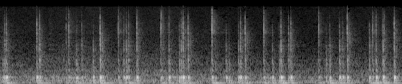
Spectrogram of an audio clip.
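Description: Long pink acrylic nail tips from both hands tap rapidly, typing-like, and scratch across a flat, solid, white glossy laminate tabletop. The result is a busy stream of short, dry clicks with a low hollow knock near 340 Hz, bright ticking edges and very little ring, broken by soft scratching between the taps.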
